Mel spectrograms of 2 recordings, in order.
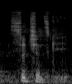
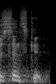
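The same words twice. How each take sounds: First: "Siecienski" said as seh-CHIN-skee, three syllables; "Siecienski", fixing the name carefully; "Siecienski" pronounced in full with the ch sound; corrected name. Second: "Sinsky" said short, as two syllables; "Sinsky", the clipped wrong version of the name; "Sinsky" garbled before the correction; slip on name. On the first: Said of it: "Ed Siecienski". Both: Real, not acted.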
